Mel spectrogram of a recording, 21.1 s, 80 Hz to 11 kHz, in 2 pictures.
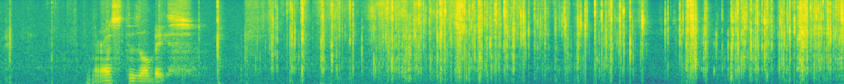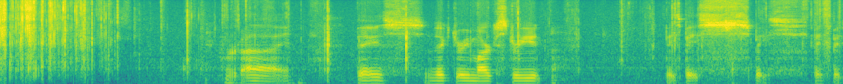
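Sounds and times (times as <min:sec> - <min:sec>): plastic wrapper crinkling and tearing: 0:03.1 - 0:12.3.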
